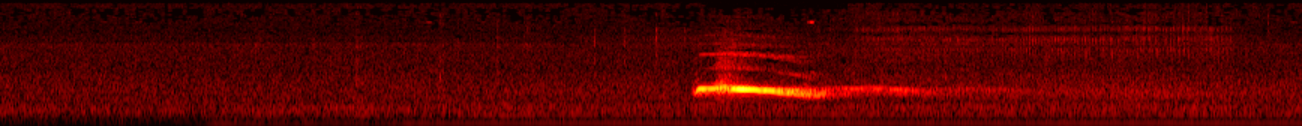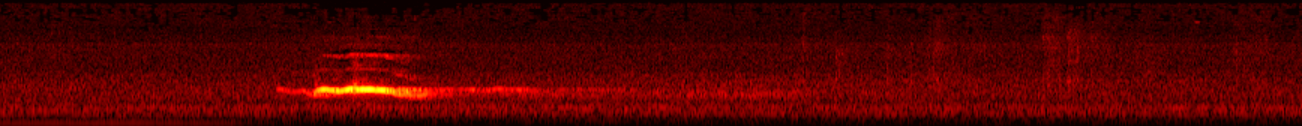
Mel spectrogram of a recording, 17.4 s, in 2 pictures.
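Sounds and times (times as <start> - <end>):
owl hooting: 4.6 - 8.0, 10.5 - 12.5.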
